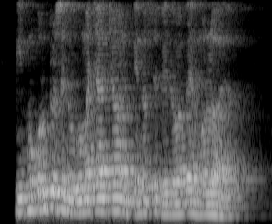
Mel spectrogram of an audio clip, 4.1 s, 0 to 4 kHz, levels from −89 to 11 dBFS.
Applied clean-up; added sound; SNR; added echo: none; none; none; reverberation time 0.8 s.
